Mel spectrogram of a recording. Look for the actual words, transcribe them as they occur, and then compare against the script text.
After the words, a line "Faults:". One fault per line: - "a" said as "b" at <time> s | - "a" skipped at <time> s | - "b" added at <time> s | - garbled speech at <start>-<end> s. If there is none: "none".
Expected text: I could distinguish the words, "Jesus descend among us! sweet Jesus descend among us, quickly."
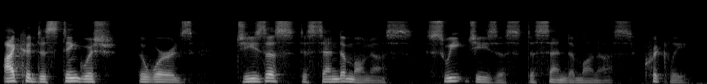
I could distinguish the words, "Jesus descend among us! sweet Jesus descend among us, quickly."
Faults:
none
